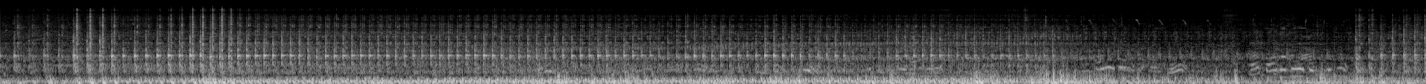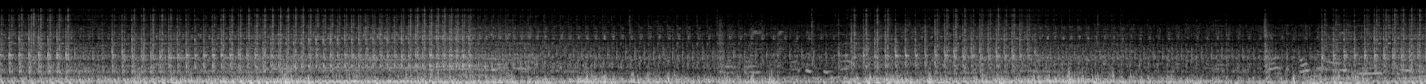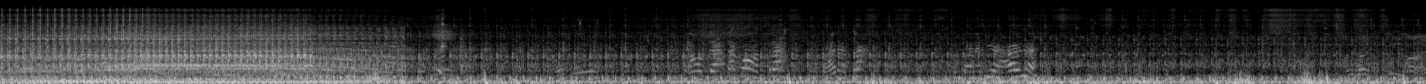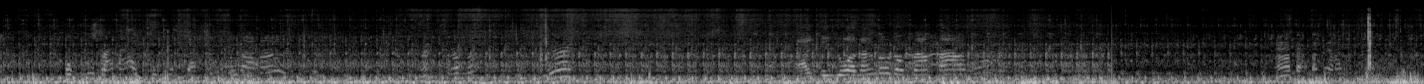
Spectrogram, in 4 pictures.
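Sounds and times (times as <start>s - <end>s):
diesel engine chugging: 0.0s - 57.0s.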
